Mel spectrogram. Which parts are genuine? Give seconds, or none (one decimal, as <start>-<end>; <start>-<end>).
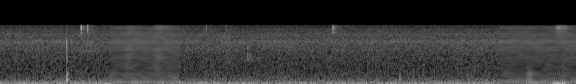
0.0-1.1; 1.8-5.0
